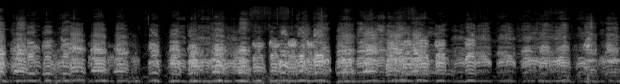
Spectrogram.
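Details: Young geese, now grown, crowding hungrily for bread in snowy Sloterpark, Amsterdam, 3 February, filmed with a Sanyo-SH1. Dense, overlapping nasal honking from several birds runs almost without a break.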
